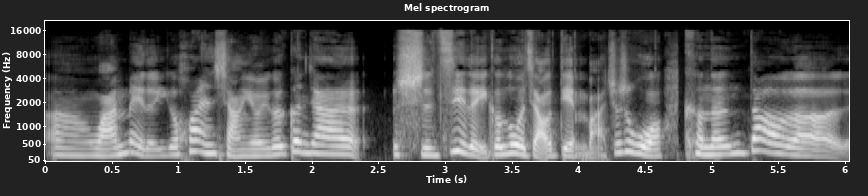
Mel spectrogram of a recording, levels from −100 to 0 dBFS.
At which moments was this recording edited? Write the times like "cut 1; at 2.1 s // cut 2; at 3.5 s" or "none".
cut 1; at 2.5 s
